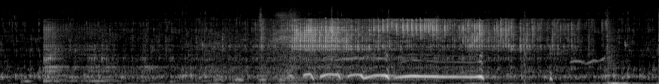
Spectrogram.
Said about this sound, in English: Dude, if you're at a urinal and somebody's in a toilet you're laughing. And there's a bowl fart, do you say anything in public?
